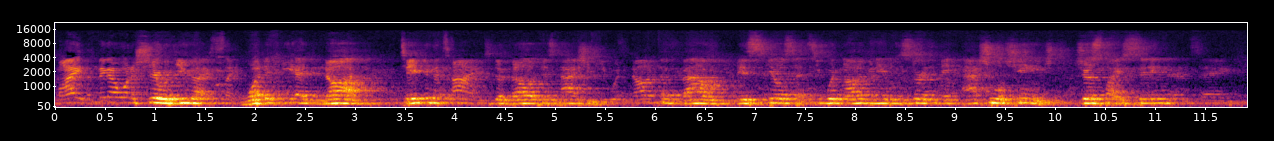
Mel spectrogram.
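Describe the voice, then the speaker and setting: A young man speaks in a high voice, delivering an emphatic, informal motivational speech. The sound is heavily echoey and captured from far off, as in a large hall. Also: fairly even intonation, moderate pace, mellow. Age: young adult. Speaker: motivational speaker at a student leadership conference. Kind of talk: motivational talk to a live audience. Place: large indoor conference hall.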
